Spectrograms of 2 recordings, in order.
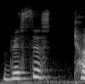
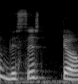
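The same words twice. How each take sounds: First: विशिष्ट ending in aspirated ṭha; विशिष्ट with a puff on the last ṭ; wrong form shown. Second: विशिष्ट ending in unaspirated ṭa; विशिष्ट, no puff on the last ṭ; correct form shown. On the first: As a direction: say विशिष्ट as "vishishth". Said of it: "नहीं होता है". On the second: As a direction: say विशिष्ट as "vishisht". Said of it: "विशिष्ट होता है". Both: Shown as a demonstration.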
